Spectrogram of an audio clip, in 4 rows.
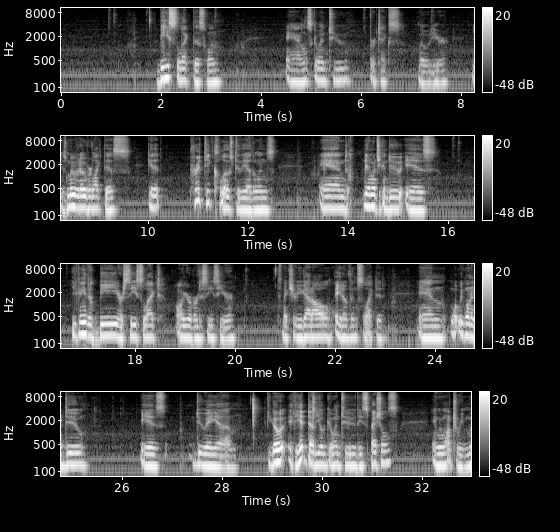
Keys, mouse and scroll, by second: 0.7-2.0 drag, 1.9 b, 2.9 b, 5.9-8.9 drag, 16.8 b, 22.2 middle click, 29.7 w.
